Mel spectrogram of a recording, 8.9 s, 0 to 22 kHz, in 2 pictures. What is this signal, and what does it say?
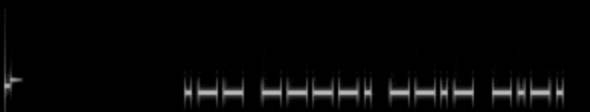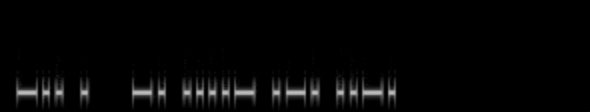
Morse code, heard as a keyed tone, about 25 wpm, 700 Hz. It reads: W9QC DE N4RF
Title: USA Callsign DE Callsign - 4 Characters - 25wpm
